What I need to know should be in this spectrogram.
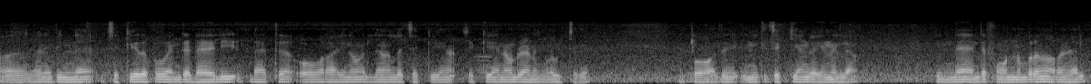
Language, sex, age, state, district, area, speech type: Malayalam, male, 18-30, Kerala, Kozhikode, rural, spontaneous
